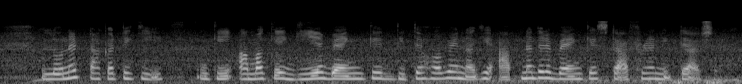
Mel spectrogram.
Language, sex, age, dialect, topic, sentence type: Bengali, female, 18-24, Northern/Varendri, banking, question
